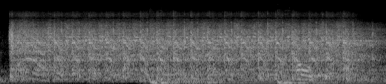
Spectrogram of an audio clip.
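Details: 1985 Toyota Sunrader RV, first start of the newly installed replacement engine. Long, uneven cranking with a loud whirring starter and no firm catch over four seconds; the fresh engine is slow to fire.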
